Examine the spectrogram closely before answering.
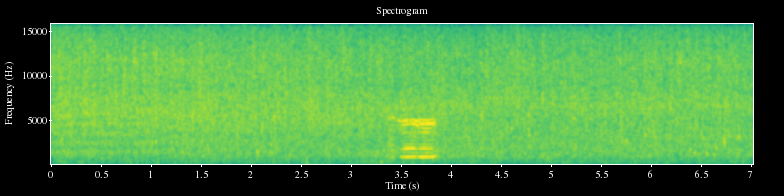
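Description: Steady rushing of a stream, with one brief high-pitched call about three and a half seconds in.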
